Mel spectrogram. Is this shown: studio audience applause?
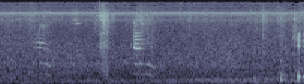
no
